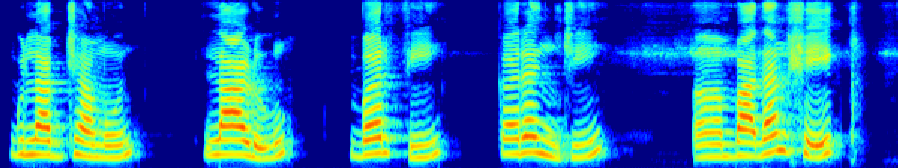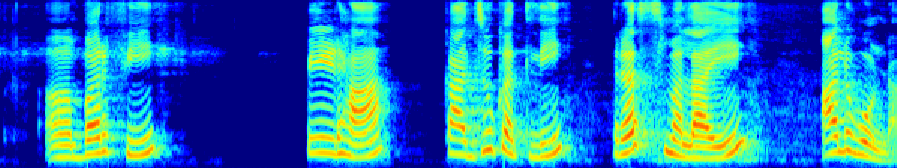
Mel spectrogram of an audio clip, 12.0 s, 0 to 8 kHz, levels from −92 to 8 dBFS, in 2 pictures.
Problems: background sounds at intervals, background conversations at intervals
